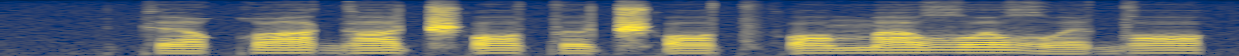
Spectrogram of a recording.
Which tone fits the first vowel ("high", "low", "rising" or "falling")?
low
